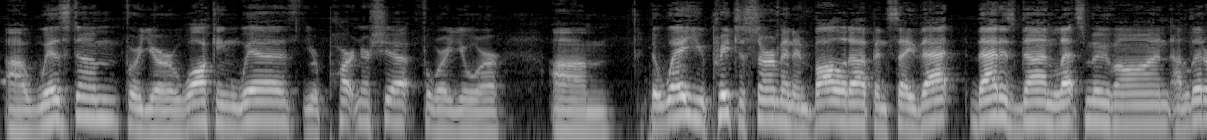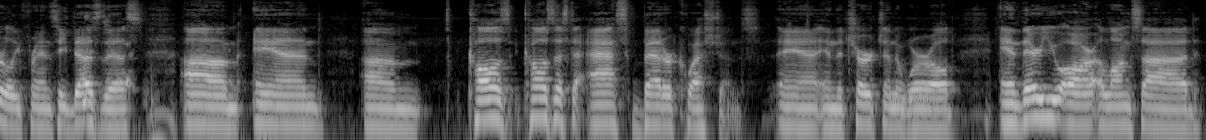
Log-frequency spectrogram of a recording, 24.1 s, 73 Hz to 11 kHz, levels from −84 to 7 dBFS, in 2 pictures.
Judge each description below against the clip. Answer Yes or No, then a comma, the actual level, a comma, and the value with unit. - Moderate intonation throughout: Yes, average, 4.0 semitones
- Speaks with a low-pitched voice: Yes, low, 130 Hz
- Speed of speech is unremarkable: Yes, average, 145 wpm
